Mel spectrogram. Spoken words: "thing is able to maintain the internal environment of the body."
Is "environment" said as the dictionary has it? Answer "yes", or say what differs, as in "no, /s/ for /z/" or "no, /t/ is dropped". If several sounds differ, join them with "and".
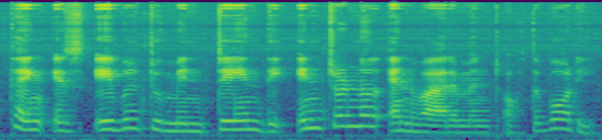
yes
